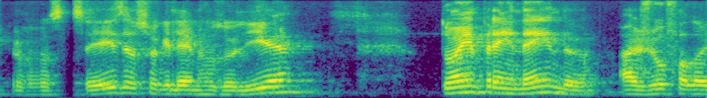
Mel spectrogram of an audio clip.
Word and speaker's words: Rosolia: Eu te conheço, acho que uns 6, 7 anos, e eu sempre chamei de Guilherme Rosolia, mas é Rosolia. Tá É brincando? Rosolia, cara. Não queria te corrigir, mas é Rosolia a pronúncia certa do nome.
